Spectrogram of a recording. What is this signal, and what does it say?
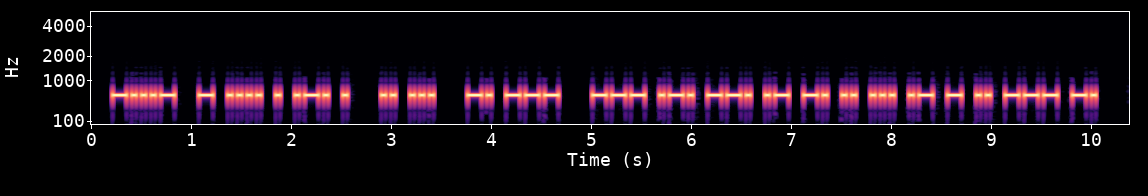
Morse code, heard as a keyed tone, about 25 wpm, 600 Hz. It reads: <BT> THERE IS NO ORGANISATION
